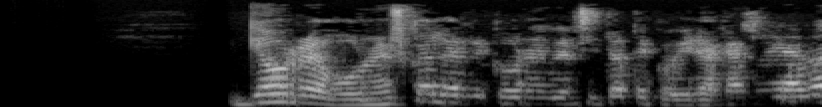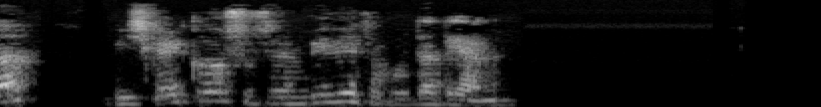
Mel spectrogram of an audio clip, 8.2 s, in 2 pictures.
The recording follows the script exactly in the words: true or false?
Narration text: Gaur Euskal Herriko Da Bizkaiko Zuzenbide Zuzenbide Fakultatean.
false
